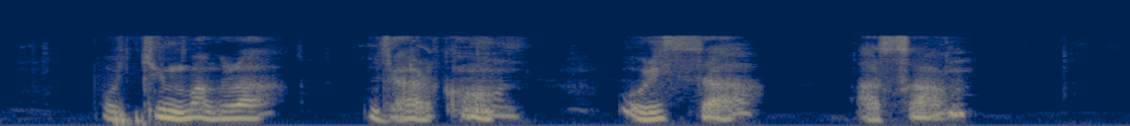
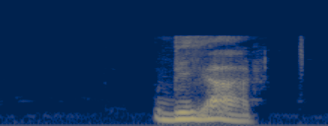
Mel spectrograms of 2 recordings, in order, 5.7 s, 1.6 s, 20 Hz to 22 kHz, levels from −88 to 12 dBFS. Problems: background sounds at intervals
